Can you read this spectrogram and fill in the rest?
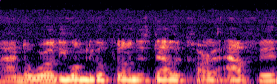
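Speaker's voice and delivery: ordinary delivery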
